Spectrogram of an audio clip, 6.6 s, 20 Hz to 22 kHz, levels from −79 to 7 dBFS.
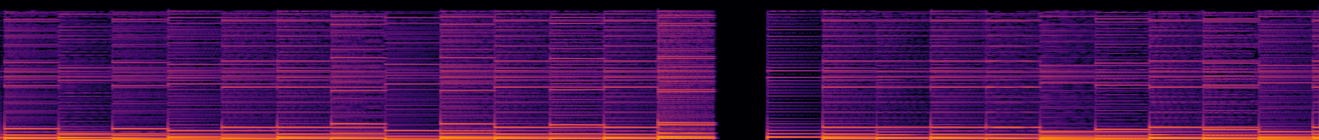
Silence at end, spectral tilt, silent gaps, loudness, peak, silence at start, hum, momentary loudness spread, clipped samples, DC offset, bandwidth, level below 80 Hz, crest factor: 0 s; -6 dB/octave; 3.61-3.83 s; -15 LUFS; 0 dBFS; 0 s; none; 3 LU; under 0.1%; under 0.1%; over 20 kHz; -46 dBFS; 14 dB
